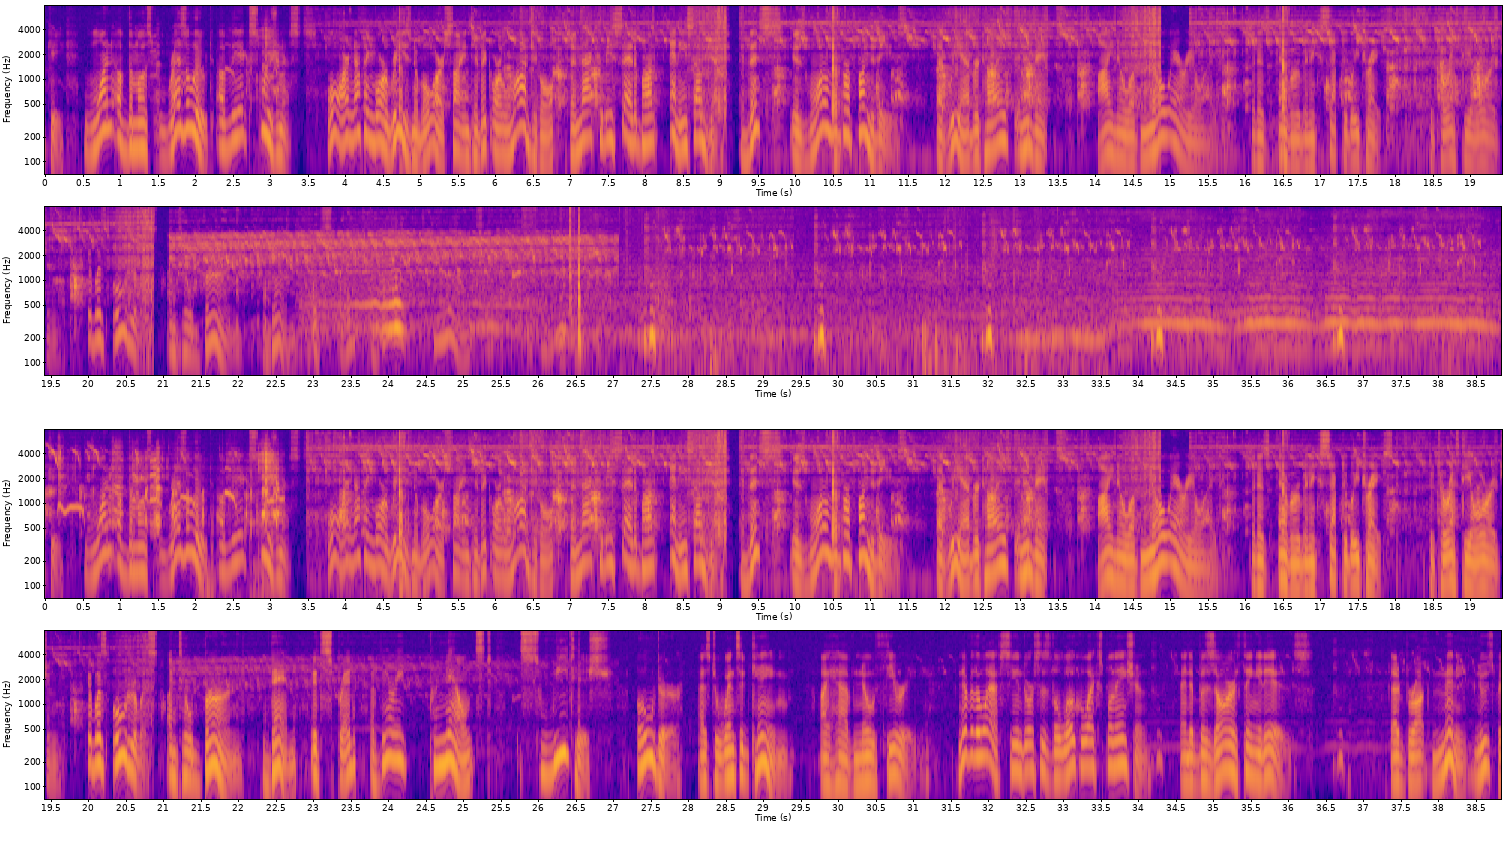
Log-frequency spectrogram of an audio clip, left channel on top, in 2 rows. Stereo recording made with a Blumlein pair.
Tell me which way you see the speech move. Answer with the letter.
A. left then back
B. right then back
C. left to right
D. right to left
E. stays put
C.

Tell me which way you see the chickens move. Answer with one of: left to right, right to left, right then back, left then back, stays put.
right to left.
